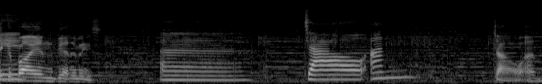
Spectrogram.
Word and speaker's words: chào: Chào anh. Chào anh. Chào, you just say chào. Chào. Chào. It's like ciao.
